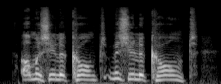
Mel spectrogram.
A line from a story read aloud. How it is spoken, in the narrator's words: cried the steward, struck with terror at this threat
